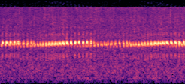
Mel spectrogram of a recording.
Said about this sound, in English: More frogs than I thought could exist in the entire forest.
